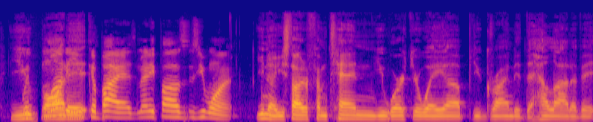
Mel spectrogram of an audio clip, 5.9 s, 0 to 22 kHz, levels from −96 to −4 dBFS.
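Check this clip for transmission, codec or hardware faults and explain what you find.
AAC frame loss with concealment occurs three times in this speech. The gaps are at 0.32–0.45 s after "you with", 1.84–1.93 s between "could buy as many" and "you want", and 3.88–3.91 s before "your way up you". They last about 90, 50 and 20 ms. The decoder rebuilt each gap from the last good spectrum. Each patch sounds briefly smeared and noisy. The stream is likely low-delay AAC.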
